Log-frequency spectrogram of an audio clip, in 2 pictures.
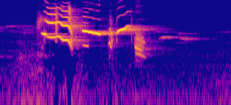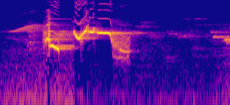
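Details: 'Konslet' kacer song from an Oriental magpie-robin in high breeding condition: two separated bursts of sweet whistles, sharp chips and falling slurs, with quiet gaps between.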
